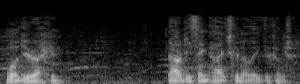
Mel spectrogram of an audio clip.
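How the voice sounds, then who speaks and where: An actor playing a blunt, sweary, gruff middle-aged detective in a naturalistic radio drama, with a gravelly voice. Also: male voice, a bass voice, fairly even intonation, quick pace, darkish tone. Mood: brooding, determined.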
